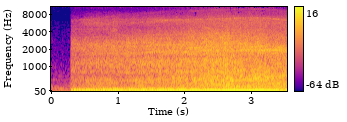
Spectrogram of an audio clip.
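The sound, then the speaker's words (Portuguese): A deep, loud rumble of heavy trucks passing on Rua do Batalheiro in Casais Novos, Alenquer, cuts in abruptly and swells into a steady roar of engine and road noise, with no talking. “Mora na Rua do Batalheiro, em Casais Novos, Alenquer, e recorda que está a viver um autêntico pesadelo com o ruído da circulação de tantos caminhões.”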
